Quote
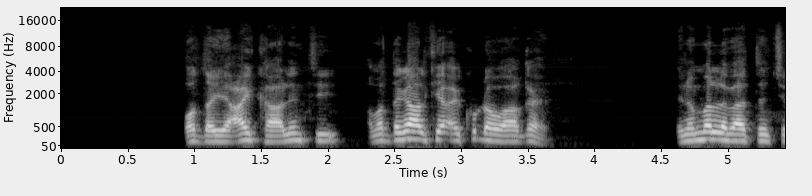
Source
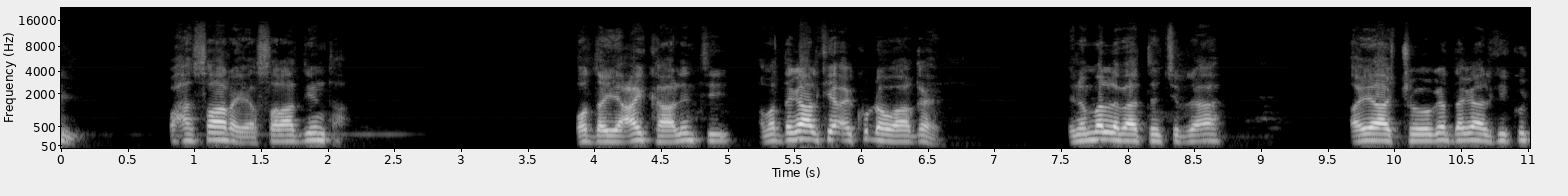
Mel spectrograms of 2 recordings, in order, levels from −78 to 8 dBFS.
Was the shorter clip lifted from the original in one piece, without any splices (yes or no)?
yes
